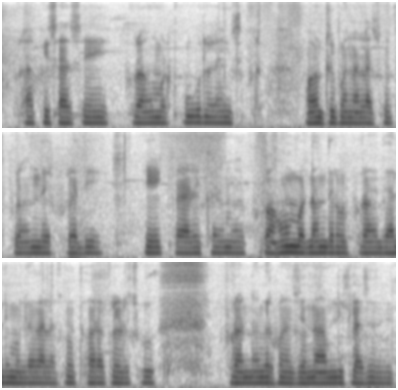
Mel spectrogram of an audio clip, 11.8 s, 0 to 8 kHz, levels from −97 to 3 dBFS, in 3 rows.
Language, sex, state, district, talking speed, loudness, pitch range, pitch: Halbi, male, Chhattisgarh, Bastar, 120 wpm, -32 LUFS, 130-140 Hz, 135 Hz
